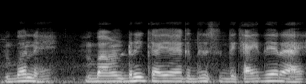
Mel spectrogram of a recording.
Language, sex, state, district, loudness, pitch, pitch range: Hindi, male, Maharashtra, Washim, -16 LUFS, 140 Hz, 130-150 Hz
